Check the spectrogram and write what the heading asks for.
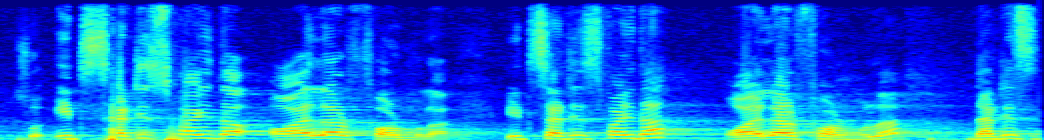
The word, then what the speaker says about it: Euler: So it satisfies the Euler formula. That is not Euler's, you can pronounce, not that is Euler's, that is Euler.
